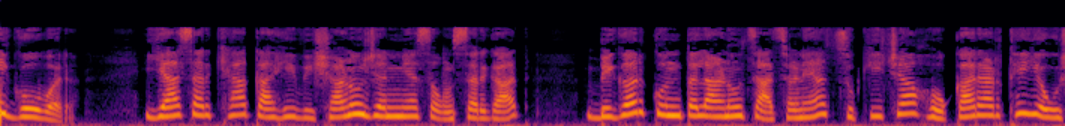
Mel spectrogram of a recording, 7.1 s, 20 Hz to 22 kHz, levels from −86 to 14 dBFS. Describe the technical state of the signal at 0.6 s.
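At 0.6 s the speech is going through lossy encoding, likely AAC compression, which runs through the whole clip. The coder quantises its frequency lines coarsely and drops everything above 9.7 kHz, which fits a bitrate near 32 kbps. Sibilants sound dull and fizzy, with plainly audible warbling smear.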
